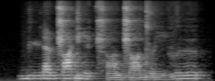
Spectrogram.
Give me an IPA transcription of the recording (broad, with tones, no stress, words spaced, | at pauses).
byː˥ ɾæ˥ɖ͡ʐɑ˥ɠiː˧ ʈ͡ʂʰɑ̃˩˧ɖ͡ʐɑ˩˧ dɹiː˩˧vɯː˥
